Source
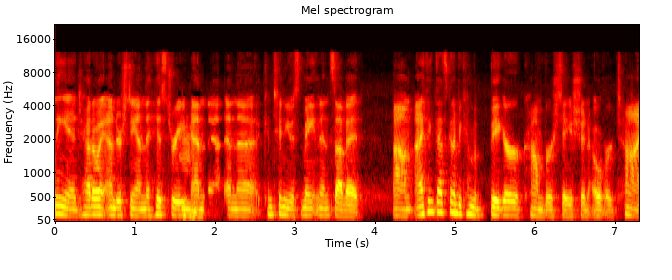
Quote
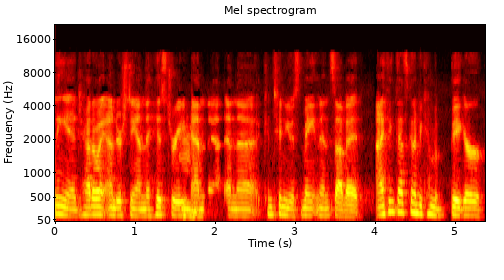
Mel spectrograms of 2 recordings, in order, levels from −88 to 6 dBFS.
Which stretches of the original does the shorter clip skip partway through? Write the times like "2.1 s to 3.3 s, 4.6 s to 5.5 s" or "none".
3.9 s to 4.4 s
